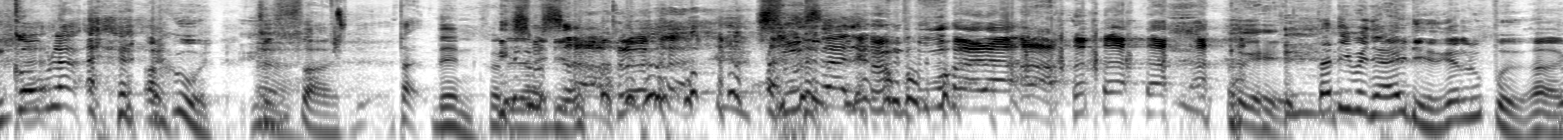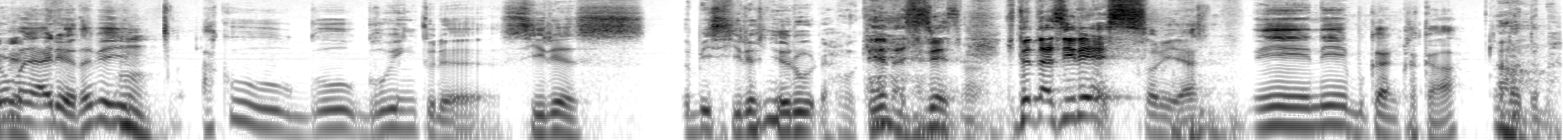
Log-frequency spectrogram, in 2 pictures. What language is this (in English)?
Malay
